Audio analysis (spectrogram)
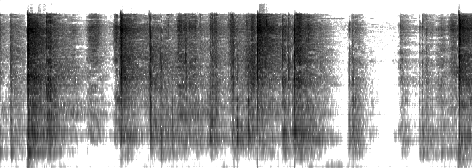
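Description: Scissors snipping through a cup for a homemade speaker craft, several quick crisp cuts close by in an irregular rhythm with brief pauses, no talking.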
